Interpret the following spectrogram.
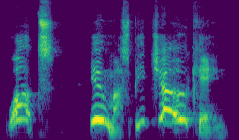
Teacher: So you really go up and down with the intonation the more surprised you are.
